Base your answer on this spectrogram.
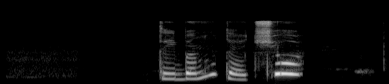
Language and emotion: Russian, angry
